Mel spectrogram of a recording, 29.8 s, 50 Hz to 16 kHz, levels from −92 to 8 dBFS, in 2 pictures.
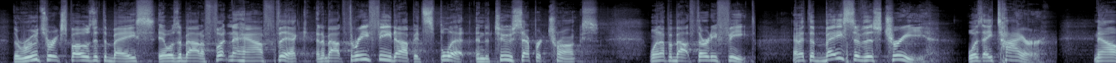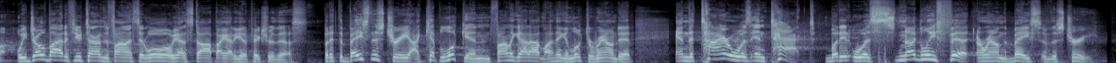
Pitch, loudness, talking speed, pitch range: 155 Hz, -20 LUFS, 205 wpm, 135-175 Hz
